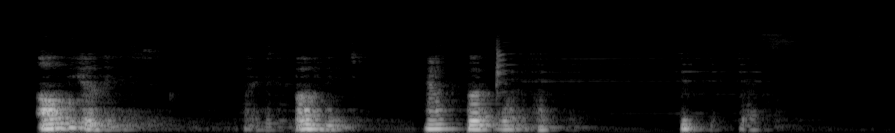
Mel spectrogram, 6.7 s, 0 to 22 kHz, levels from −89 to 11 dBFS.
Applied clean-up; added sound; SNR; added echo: neural mask model DeepFilterNet 3.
